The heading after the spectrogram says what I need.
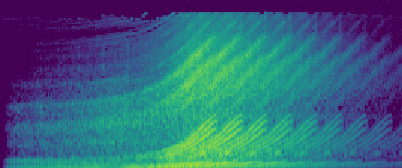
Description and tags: Spaceship take off sound effect.
airplane, alien, cosmos, effect, sfx, sound, space, spaceship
